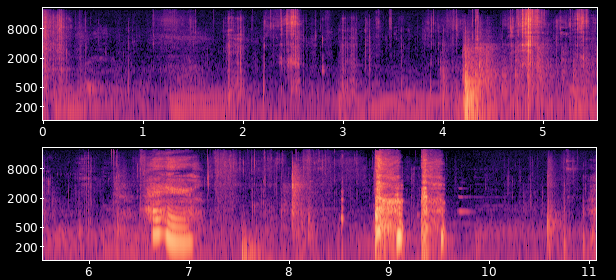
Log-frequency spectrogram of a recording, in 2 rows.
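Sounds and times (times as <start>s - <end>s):
speech: 6.6s - 7.2s
person coughing after inhaling popcorn: 8.8s - 9.6s
throat clearing: 8.8s - 9.6s.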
